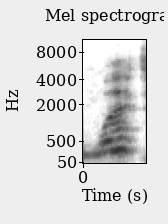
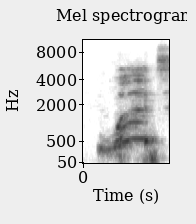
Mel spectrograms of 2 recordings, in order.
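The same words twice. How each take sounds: First: Incredulous what. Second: A much higher squeaked What?, pitch shooting up; stunned what. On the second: Recalling her family's reaction, an incredulous What?. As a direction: ask What? as if it makes no sense at all. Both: Retold or imitated. Disbelief at being told fine.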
